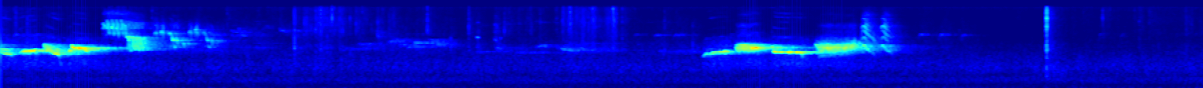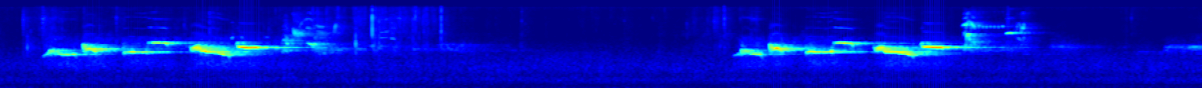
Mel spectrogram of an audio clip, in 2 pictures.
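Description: A songbird singing four phrases of about two to three seconds each, several seconds apart. Each phrase is a quick series of chirping notes.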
